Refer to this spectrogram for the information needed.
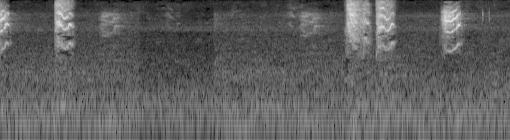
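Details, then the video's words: Calls of a female double-collared seedeater, used to excite males: scattered high, thin chips, some soft and some loud, with a close pair after a pause, then one final note. "Piado de Fêmea de Papa capim Para Esquentar Papacapim"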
